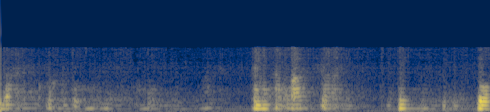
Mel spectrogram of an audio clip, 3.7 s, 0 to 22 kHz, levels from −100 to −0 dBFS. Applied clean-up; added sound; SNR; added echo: neural mask model DeepFilterNet 3.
